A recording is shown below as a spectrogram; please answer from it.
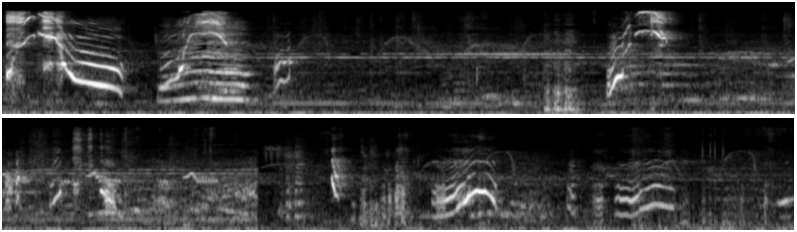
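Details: Blind baby monkey fighting for food: shrill, sharply descending squeals and screeches in bursts, loudest at the start and again after five seconds, with a steady high background tone throughout.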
